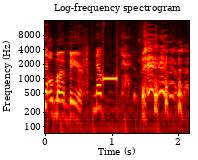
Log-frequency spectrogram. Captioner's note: beep; laughing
